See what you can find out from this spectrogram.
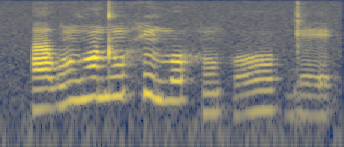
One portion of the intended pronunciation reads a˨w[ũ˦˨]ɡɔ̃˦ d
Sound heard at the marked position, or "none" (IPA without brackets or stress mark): ũ˨˦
